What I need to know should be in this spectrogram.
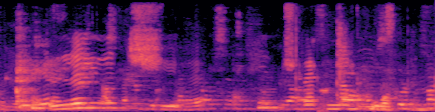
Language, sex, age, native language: Icelandic, female, 10, Icelandic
